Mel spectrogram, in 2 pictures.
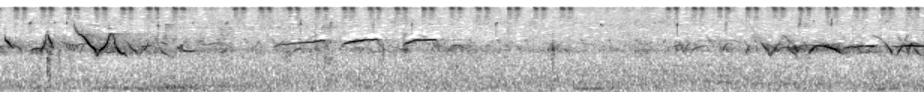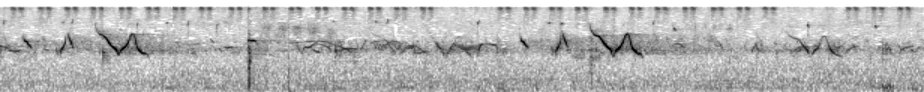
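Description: Birds chirping and singing, a string of quick rising and falling calls that keep going with short gaps.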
